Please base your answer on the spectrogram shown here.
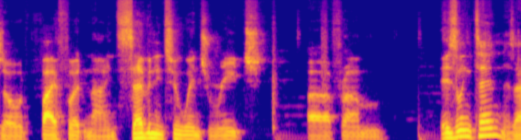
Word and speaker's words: Islington: We got John the Gorilla Ryder, 31 years old, 5'9", 72-inch reach, from Islington. Is that how you say that? My American pronunciation.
